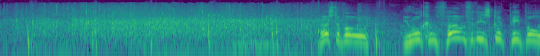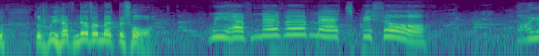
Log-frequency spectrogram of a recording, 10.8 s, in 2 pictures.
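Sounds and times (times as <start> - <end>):
audience applause: 0.0 - 3.8
speech: 3.2 - 9.8, 10.6 - 10.7.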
